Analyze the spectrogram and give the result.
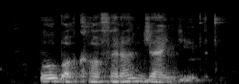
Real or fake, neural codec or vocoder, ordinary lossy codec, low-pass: real; none; Opus, 16 kbps; 10.8 kHz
